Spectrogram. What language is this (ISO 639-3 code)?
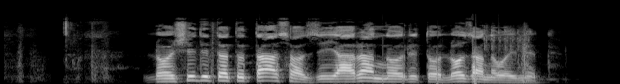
gwt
